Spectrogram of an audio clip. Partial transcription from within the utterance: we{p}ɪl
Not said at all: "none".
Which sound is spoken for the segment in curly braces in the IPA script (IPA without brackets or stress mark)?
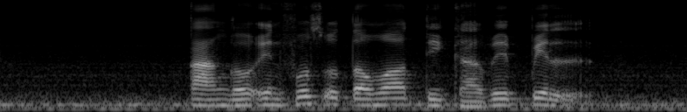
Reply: p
